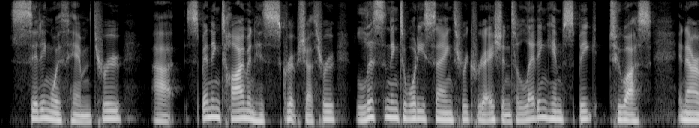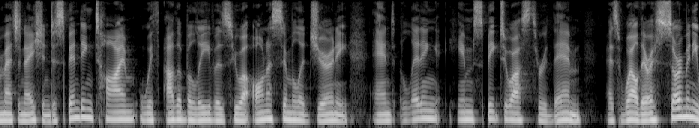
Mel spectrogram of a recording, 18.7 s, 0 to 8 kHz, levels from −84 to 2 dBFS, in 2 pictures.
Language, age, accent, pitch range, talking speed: English, 30-49, Australian, 110-135 Hz, 170 wpm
